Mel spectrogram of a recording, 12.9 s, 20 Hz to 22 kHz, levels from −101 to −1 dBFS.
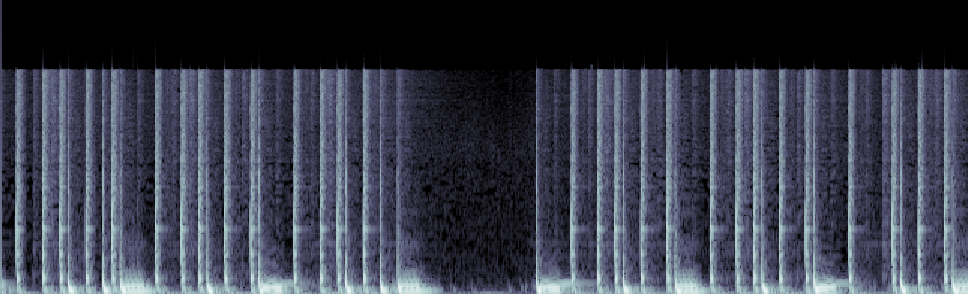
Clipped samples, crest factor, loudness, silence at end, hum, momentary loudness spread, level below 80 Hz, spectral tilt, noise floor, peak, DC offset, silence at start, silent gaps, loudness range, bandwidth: under 0.1%; 16 dB; -18 LUFS; 0 s; none; 8 LU; -22 dBFS; -6 dB/octave; -51 dBFS; -2 dBFS; under 0.1%; 0 s; none; 2 LU; 8.8 kHz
